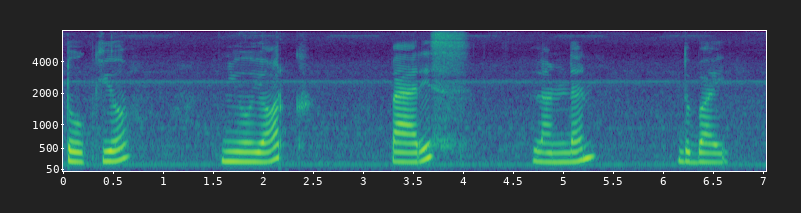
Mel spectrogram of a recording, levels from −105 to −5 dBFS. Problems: none marked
